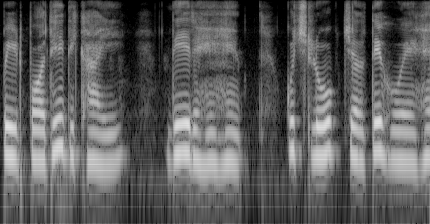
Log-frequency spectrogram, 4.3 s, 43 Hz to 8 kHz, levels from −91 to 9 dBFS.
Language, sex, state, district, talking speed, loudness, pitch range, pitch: Hindi, male, Himachal Pradesh, Shimla, 155 wpm, -16 LUFS, 185-220 Hz, 200 Hz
